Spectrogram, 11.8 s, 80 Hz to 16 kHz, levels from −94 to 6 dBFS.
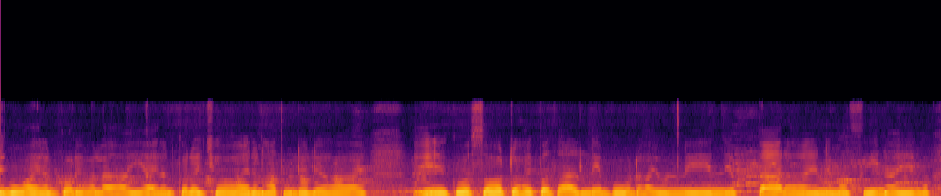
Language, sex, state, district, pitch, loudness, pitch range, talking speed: Maithili, female, Bihar, Samastipur, 230 Hz, -15 LUFS, 225-235 Hz, 140 wpm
